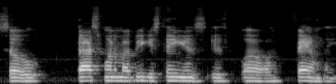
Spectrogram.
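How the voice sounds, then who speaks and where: A woman with a Louisiana accent speaks in a fairly low pitch and a flat monotone, on a very clean recording with a silent background. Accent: Louisiana Southern US. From Louisiana, Baton Rouge. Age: 40s. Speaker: guest. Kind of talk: casual chat.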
